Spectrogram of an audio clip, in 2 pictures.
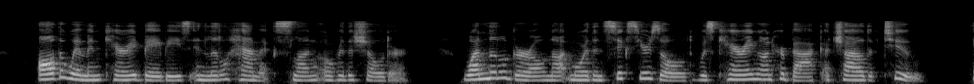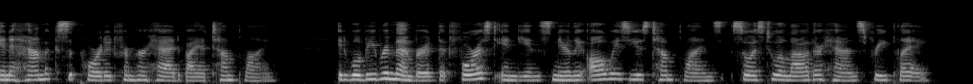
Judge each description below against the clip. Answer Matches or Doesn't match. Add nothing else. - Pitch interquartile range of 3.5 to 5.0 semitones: Doesn't match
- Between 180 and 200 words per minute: Matches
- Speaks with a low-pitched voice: Doesn't match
